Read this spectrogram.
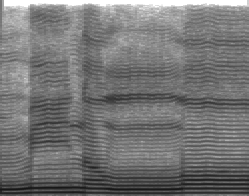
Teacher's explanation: Huruf na langsung sambung ke lafaz Allah atau lafzul jalalah. Kita tahan dan tekan di sini ya pada huruf lam dan kita panjangkan dua harakat karena terdapat alif kecil di atasnya.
